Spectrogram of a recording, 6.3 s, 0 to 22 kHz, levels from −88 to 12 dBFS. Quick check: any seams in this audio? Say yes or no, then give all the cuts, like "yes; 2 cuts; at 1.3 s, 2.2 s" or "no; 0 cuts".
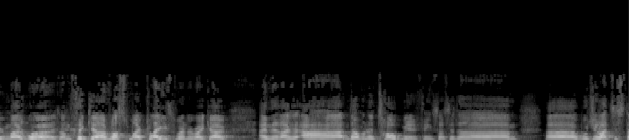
no; 0 cuts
